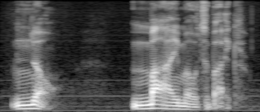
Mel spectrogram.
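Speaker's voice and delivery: put-on menacing, threatening tone. Retelling a stranger claiming the motorbike: imitating a menacing claim. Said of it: "Making it very clear".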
